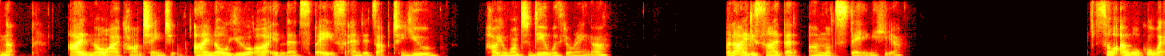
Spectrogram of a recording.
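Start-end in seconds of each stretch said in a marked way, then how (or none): none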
